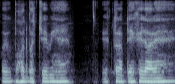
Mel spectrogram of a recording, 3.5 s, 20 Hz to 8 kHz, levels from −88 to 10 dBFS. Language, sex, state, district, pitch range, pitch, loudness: Hindi, male, Haryana, Jhajjar, 115-120 Hz, 120 Hz, -16 LUFS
